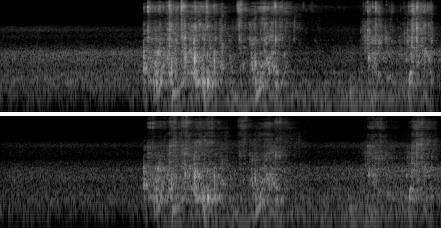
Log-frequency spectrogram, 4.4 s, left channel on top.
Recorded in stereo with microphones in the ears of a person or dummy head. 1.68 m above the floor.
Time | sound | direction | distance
1.4 | a splash | 80° left | 1.9 m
